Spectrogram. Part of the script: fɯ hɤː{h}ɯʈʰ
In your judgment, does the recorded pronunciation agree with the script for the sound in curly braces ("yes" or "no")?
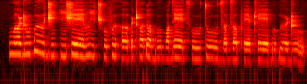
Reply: no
